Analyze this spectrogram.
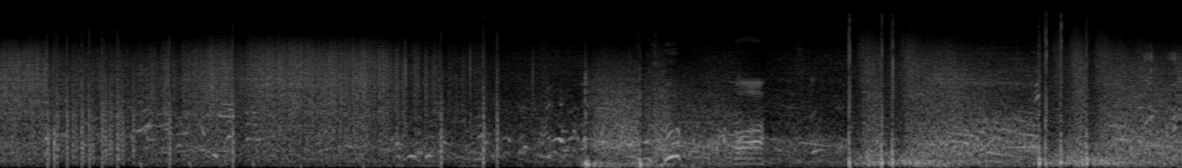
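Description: Fireworks crackle and fizz in the sky.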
